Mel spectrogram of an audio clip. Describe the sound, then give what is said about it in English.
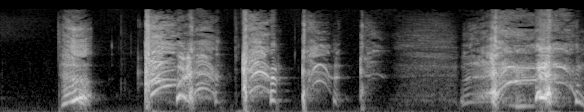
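Coughing after choking on saliva: several harsh, voiced coughs in quick succession, then a longer, louder, strained bout of hacking at the end. “I went to go breathe, and spit got in the way.”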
